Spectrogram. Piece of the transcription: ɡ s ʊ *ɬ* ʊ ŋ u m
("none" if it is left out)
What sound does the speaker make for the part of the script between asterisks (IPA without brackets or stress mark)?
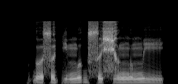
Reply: ɕ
